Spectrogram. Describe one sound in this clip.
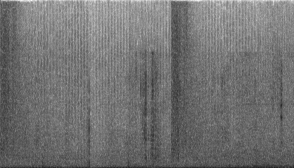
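A bat taps on home plate.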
